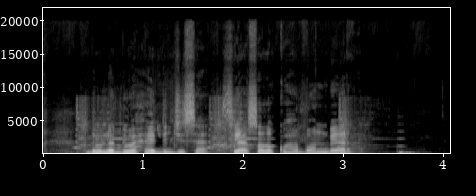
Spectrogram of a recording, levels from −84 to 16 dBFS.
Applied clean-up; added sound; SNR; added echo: neural mask model RNNoise.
